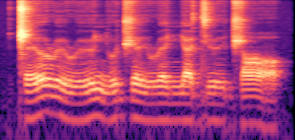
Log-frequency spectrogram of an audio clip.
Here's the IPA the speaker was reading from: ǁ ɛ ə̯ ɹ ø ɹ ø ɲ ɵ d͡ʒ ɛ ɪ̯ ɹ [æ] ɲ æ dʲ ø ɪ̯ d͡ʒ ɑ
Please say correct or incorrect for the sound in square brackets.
incorrect: ɛ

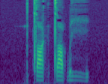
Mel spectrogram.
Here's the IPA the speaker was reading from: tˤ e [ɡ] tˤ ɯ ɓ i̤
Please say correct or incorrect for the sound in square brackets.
correct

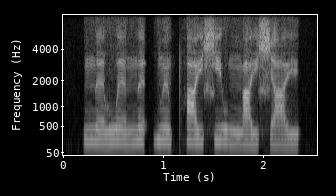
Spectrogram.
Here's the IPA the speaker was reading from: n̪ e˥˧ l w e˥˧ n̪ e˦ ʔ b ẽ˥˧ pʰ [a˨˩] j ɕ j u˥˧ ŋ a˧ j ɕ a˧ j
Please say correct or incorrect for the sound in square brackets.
incorrect: a˦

